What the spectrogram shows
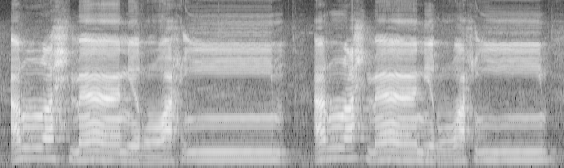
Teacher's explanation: kenapa lamnya nggak dibaca? Ya, ini termasuk adalah alif lam syamsiyah.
